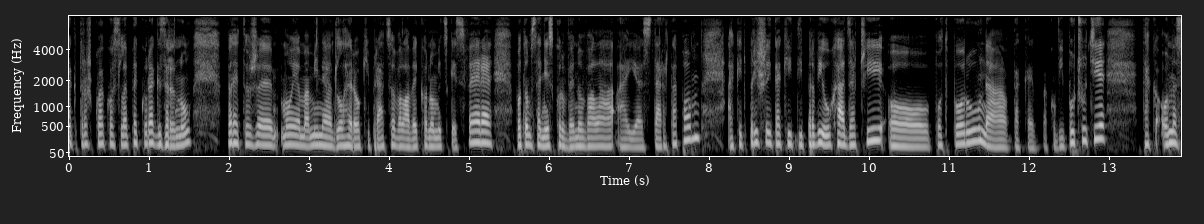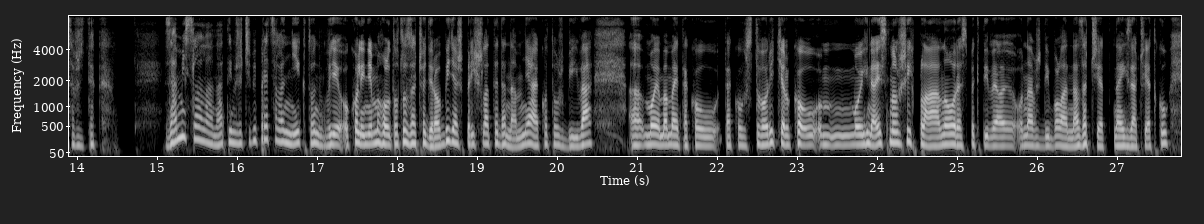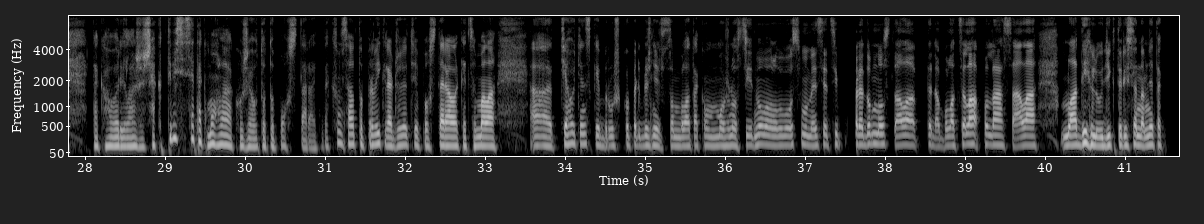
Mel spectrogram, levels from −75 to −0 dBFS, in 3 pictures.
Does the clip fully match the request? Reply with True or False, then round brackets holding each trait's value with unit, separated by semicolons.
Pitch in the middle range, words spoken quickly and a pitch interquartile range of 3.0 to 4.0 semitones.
True (160 Hz; 195 wpm; 3.3 semitones)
